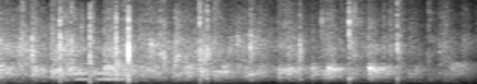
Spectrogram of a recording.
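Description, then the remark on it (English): A church audience claps steadily in thanks for a repaired baptismal, a dense wash of many hands with sharp individual claps popping out, sustained at an even level throughout with no talking over it. “Actually, I think that's a round of applause worth it.”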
